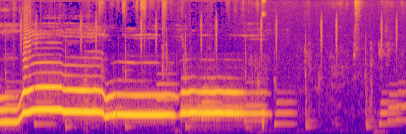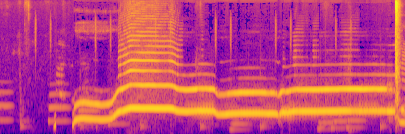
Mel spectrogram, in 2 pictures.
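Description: A person imitates a dog howling with long, drawn-out, wavering howls that rise and fall in pitch, loud and close. The voice breaks off into quieter talk before howling again.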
